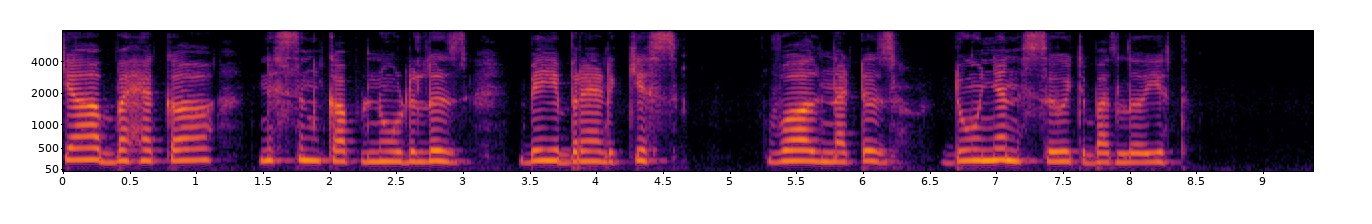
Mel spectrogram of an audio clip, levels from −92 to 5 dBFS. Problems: constant background noise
